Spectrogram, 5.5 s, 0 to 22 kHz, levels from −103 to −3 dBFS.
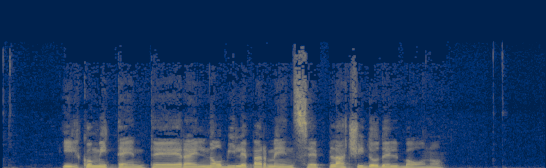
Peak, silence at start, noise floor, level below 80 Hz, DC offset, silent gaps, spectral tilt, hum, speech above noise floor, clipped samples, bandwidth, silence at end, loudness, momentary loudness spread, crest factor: -20 dBFS; 0.65 s; -75 dBFS; -64 dBFS; under 0.1%; none; -5 dB/octave; none; 42 dB; under 0.1%; 16 kHz; 1 s; -34 LUFS; 6 LU; 16 dB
